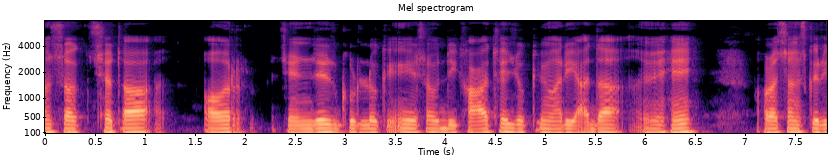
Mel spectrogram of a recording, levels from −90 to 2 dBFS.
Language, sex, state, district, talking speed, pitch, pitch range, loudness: Chhattisgarhi, male, Chhattisgarh, Rajnandgaon, 115 wpm, 105 Hz, 100-110 Hz, -15 LUFS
